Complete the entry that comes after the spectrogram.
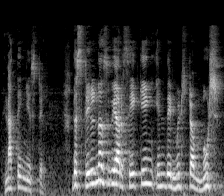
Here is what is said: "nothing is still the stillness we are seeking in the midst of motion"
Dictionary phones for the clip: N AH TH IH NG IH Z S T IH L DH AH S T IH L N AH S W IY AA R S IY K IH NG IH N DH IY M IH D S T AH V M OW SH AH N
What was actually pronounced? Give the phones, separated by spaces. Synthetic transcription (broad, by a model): N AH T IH NG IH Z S T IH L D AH S T IH L N AH S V IY AA R S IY K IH NG IH N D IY M IH D S T AH V M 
